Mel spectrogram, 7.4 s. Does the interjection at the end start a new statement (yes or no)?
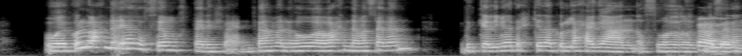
yes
